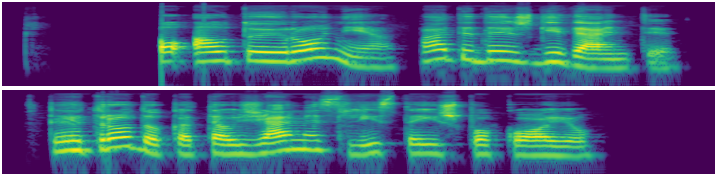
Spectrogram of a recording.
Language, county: Lithuanian, Vilnius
